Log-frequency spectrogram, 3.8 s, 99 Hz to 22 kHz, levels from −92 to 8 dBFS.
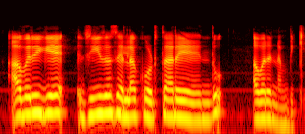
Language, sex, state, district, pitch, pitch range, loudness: Kannada, female, Karnataka, Bellary, 200 Hz, 185-230 Hz, -20 LUFS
